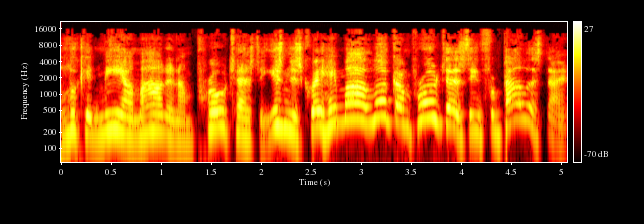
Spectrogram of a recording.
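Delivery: mocking, gleeful, smug show-off voice. Mocking protesters enjoying themselves: mocking imitation of smug protesters. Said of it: "enjoying the whole thing about".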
